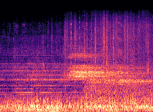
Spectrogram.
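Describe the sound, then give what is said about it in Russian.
Steady clip-clop of a white horse's hooves, with a high, drawn-out whinny rising over the hoofbeats about halfway through and carrying on to the end. The horse wears a golden bridle. No one speaks. “Дженнет схватила его белого коня за золотую уздечку и вырвала поводья из его рук”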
